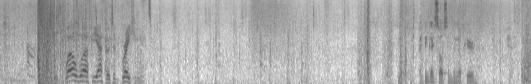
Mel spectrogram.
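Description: A young man talks calmly into a close microphone.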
